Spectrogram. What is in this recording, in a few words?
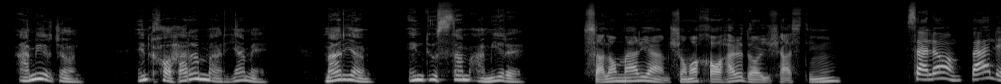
Dialogue lesson Farsi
